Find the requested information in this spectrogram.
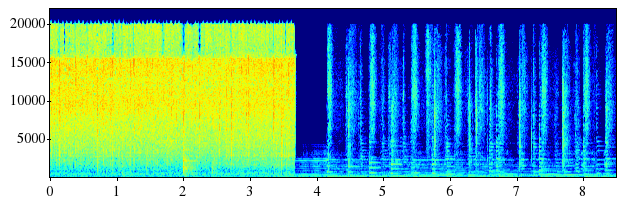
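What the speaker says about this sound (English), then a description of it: "so we will saute it first" Chicken burgers sauté in olive oil in a pan, a steady loud sizzle that cuts off after a few seconds, replaced by background music.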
